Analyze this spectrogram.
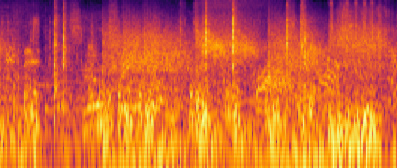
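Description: Video game punches and blows land with sharp smacks.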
